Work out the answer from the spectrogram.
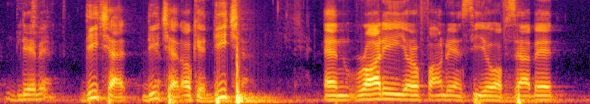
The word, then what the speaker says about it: deCH.at: Is that how I pronounce it right, David? deCH.at, okay, deCH.at.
